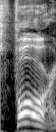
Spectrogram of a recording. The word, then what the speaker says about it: for: That's not how you say it. Say it right. It's for, not foe, every single time.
